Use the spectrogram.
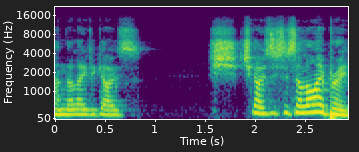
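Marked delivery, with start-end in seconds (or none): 2.1-2.9 put-on English accent. Telling a blonde joke, voicing the librarian, in an english accent. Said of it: "don't know why she says it in English accent".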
